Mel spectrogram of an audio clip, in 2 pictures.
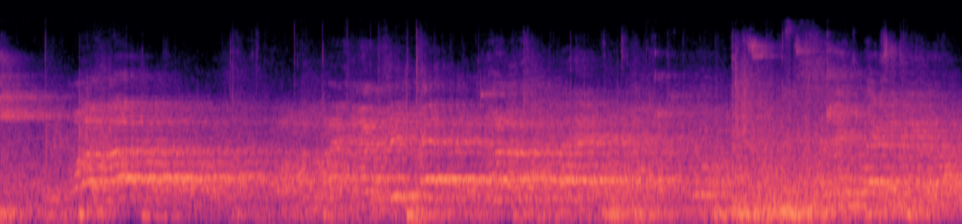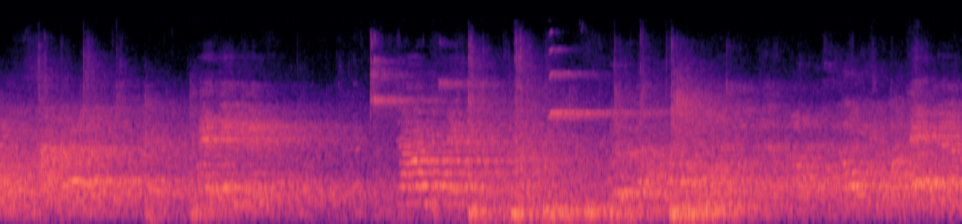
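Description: Young men shout to each other in a large echoing hall.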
